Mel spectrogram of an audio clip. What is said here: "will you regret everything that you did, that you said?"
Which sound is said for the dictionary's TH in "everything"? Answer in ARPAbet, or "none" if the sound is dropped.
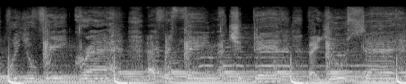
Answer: TH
